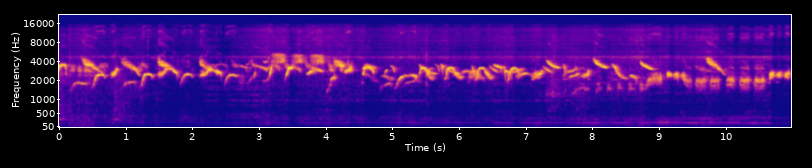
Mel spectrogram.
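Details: Caged Chinese hwamei performing its wing display gives a long, varied, almost unbroken flow of sweet whistles, rising hooks and rapid trills, in a small quiet space.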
